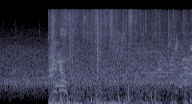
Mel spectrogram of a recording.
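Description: Football players collide in a tackle.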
